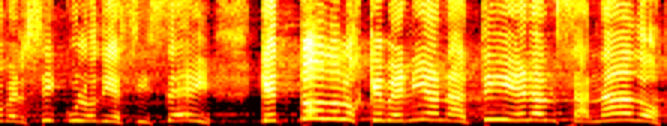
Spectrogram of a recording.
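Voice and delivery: loud, pleading healing prayer; fervent prayer. Shown as a demonstration. Pastor showing how to pray over the sick, fervent and loud. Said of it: "Dígale".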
